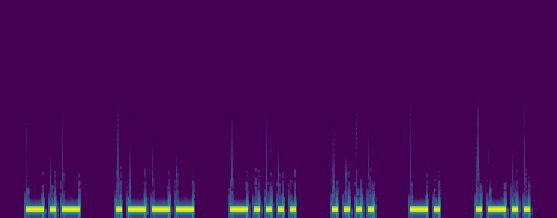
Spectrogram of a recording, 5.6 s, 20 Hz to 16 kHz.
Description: Morse code, heard as a keyed tone, about 20 wpm, spaced as for 15 wpm, 700 Hz. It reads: KJ6HNL
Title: 231 Lesson 37g - Letter x - Call Signs 20wpm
